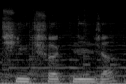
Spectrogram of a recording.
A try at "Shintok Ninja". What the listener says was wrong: Chinchok? Non, c'est Shintok Ninja.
